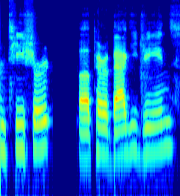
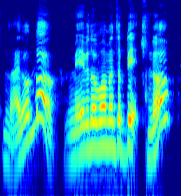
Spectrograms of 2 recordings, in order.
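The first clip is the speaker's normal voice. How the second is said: put-on Russian-accented speech. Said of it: "in this perfect Russian accent".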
